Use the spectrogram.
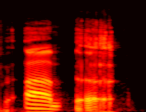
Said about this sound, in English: excuse me. I've been trying not to burp this whole time because I burped a lot in the last one, but I'm like, yeah, fuck it.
